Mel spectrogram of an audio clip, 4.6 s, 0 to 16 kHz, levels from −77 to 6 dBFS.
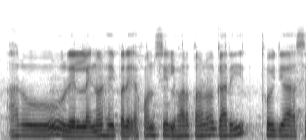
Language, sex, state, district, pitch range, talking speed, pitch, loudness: Assamese, male, Assam, Kamrup Metropolitan, 125-140 Hz, 170 wpm, 135 Hz, -14 LUFS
